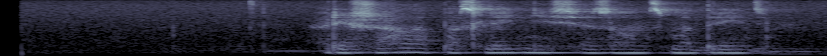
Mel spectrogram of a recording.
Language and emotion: Russian, neutral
